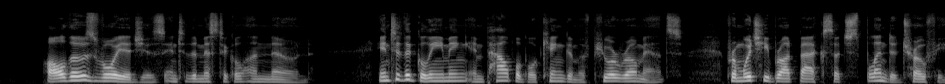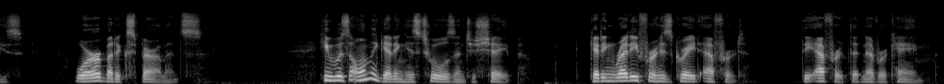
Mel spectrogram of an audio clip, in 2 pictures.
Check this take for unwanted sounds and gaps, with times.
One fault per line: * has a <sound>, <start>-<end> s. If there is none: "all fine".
all fine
